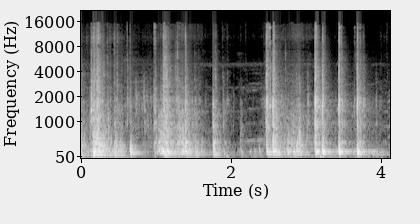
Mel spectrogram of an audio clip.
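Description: Irregular knocks and thunks in a horse barn, several close together near the middle and near the end, over a low steady hum.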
